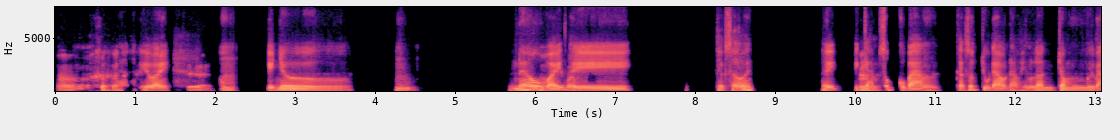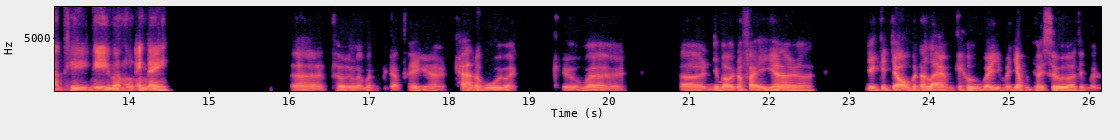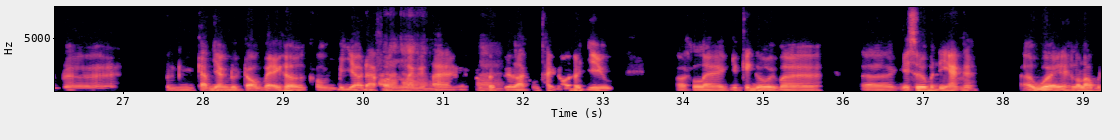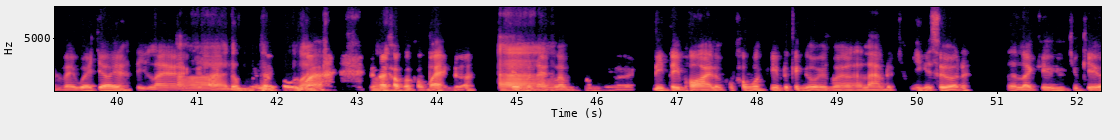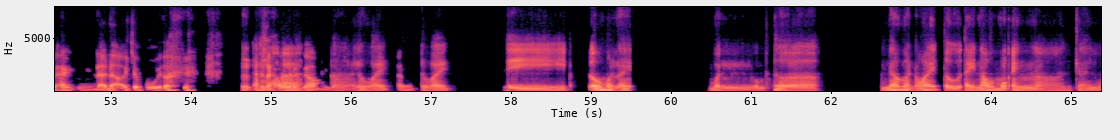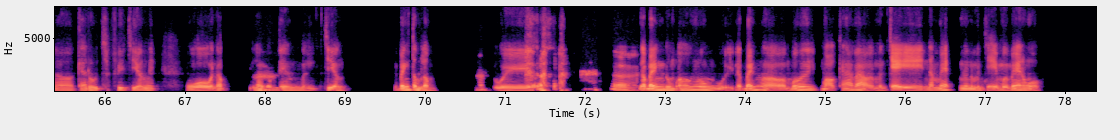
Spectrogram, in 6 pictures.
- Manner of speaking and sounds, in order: laugh; unintelligible speech; other background noise; tapping; laugh; laughing while speaking: "quá"; unintelligible speech; laughing while speaking: "thôi"; laughing while speaking: "à"; laugh; unintelligible speech
- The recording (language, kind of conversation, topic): Vietnamese, unstructured, Món ăn nào khiến bạn nhớ về tuổi thơ nhất?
